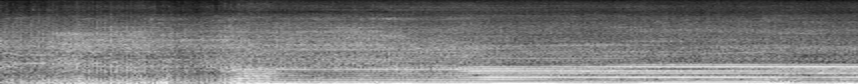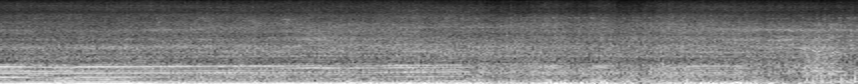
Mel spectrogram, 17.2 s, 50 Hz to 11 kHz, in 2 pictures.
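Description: Small 49 cc engine on a motorized bicycle running at a steady speed. Its even note comes in about two seconds in, shifts slightly midway and eases off near the end, over the steady rush of riding noise.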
